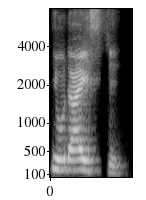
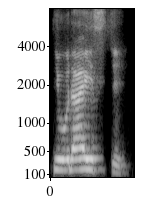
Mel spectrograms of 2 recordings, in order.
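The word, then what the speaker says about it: Ἰουδαϊστί: Transliteration, Iudaisti, sounds like Judah, Iudaisti.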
